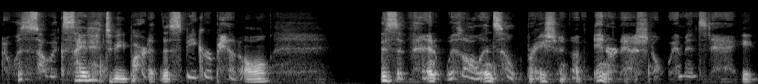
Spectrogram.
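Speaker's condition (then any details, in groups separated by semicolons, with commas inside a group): Spasmodic dysphonia; Vocal therapy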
